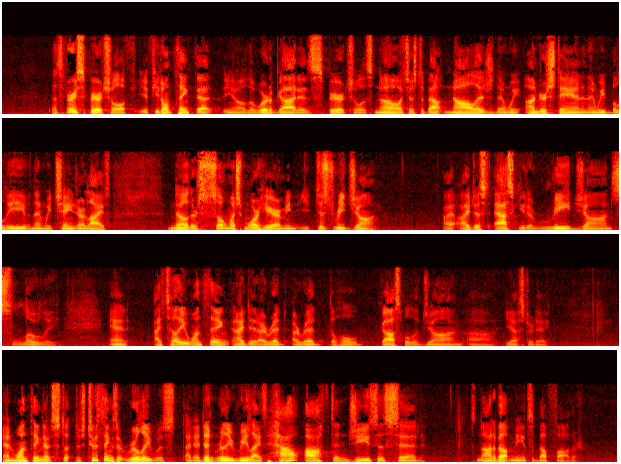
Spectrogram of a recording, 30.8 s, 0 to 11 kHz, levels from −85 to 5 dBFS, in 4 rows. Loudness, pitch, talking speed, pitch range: -25 LUFS, 110 Hz, 200 wpm, 95-125 Hz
